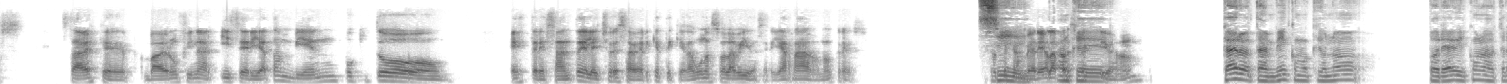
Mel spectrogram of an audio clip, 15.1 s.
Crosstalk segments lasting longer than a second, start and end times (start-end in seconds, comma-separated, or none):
9.8-11.2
